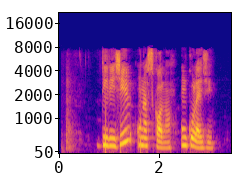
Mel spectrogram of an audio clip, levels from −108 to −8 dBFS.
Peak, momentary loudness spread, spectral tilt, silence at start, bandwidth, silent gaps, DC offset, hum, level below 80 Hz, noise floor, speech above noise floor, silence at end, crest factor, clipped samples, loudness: -6 dBFS; 12 LU; -4 dB/octave; 0.15 s; 8.2 kHz; none; under 0.1%; none; -58 dBFS; -59 dBFS; 37 dB; 0.35 s; 18 dB; under 0.1%; -21 LUFS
